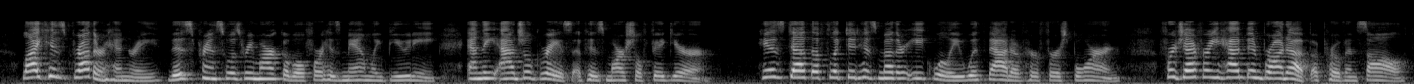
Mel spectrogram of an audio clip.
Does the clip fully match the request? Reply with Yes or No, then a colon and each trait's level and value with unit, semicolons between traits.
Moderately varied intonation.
No: wide, 7.4 semitones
